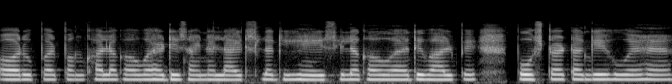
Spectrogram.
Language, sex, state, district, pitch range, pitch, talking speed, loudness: Hindi, female, Bihar, Patna, 220-230 Hz, 225 Hz, 180 wpm, -16 LUFS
